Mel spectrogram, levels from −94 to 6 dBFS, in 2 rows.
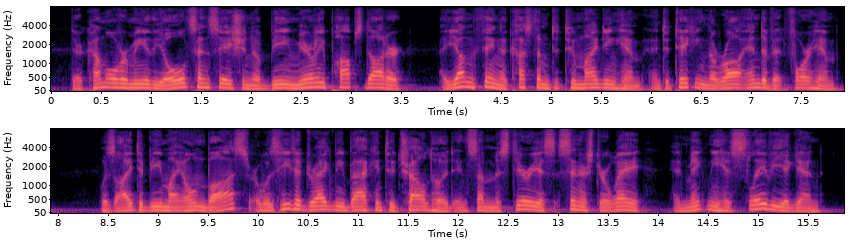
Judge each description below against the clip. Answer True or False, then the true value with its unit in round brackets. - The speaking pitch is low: True (125 Hz)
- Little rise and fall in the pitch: False (4.1 semitones)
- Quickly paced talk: True (215 wpm)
